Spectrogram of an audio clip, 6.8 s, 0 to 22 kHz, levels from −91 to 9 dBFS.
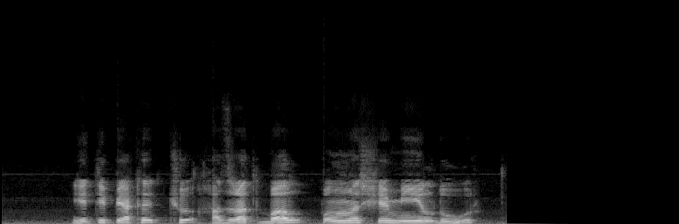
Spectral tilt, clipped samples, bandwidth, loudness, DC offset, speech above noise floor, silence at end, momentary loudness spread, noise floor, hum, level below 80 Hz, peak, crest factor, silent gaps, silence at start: -7 dB/octave; under 0.1%; 7.2 kHz; -20 LUFS; under 0.1%; 28 dB; 2.05 s; 10 LU; -48 dBFS; none; -52 dBFS; -2 dBFS; 20 dB; none; 0.7 s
